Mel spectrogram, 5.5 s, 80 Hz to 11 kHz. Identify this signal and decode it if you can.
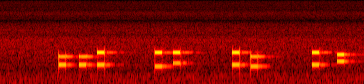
DTMF, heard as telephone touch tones, dialled by hand, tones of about 110 ms, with room echo. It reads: 446 39 61 60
